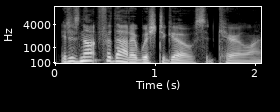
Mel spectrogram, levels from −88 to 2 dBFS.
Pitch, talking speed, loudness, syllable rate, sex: 140 Hz, 320 wpm, -17 LUFS, 7.0 syllables/s, male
